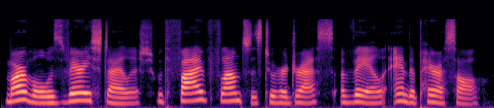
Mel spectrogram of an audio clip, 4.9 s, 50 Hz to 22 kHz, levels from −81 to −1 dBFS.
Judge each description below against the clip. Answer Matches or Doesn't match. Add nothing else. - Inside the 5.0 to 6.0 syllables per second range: Doesn't match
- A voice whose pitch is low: Doesn't match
